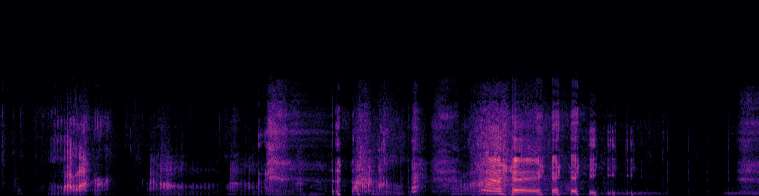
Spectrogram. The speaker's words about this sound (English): Yeah, that's a common sound here. That's a mother dog giving the little one shit for something.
